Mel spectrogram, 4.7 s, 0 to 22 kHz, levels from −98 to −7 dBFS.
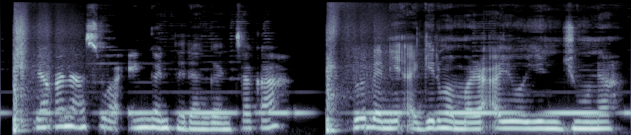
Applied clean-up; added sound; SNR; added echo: neural mask model RNNoise.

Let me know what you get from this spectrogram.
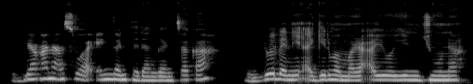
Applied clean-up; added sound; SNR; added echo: neural mask model Resemble Enhance denoiser.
